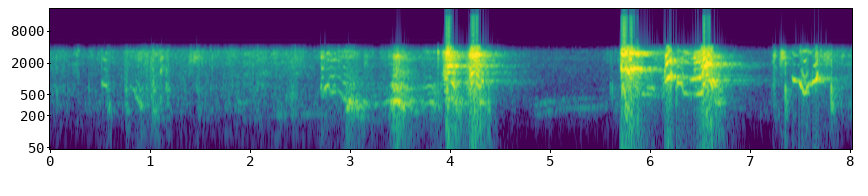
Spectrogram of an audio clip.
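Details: Small and large pet dogs play fight: throaty growls build into sharp, high yipping barks in two loud bouts, with a short quiet gap between them and occasional human voices.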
